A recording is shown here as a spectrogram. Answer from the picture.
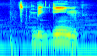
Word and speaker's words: begin: Begin, beginning. So begin, in the word begin, stress is on the second syllable, so we doubled the last n.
